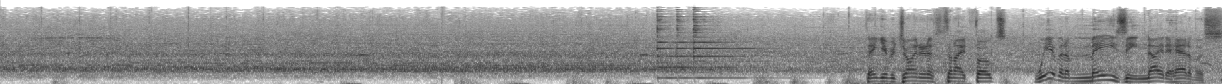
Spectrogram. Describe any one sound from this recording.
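A large crowd roars and cheers steadily in a big echoing arena.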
